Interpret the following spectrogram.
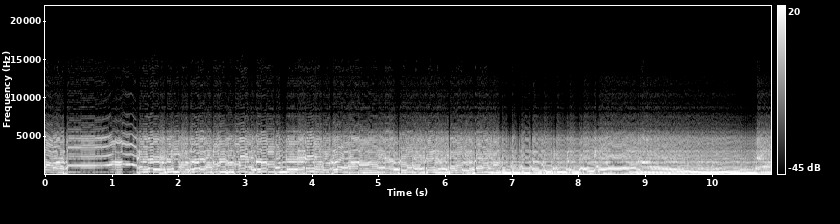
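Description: Sterling by Music Man Axis electric guitar played through a phase shifter pedal into an amp with a little gain, picking a riff. The phaser sweeps the tone up and down as the notes ring.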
